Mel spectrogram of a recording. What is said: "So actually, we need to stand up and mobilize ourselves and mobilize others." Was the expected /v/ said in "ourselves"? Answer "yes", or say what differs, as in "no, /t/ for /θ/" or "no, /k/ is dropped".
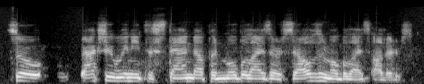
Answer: yes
